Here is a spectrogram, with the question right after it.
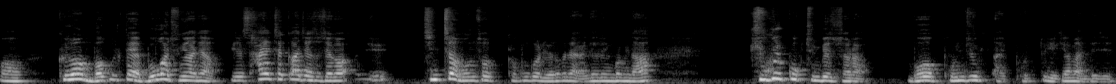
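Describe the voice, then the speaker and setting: A man with a high pitch and a dark, mellow tone speaks at a fairly quick pace with lively intonation. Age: 50s. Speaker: academy teacher. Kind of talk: casual talk to camera.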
